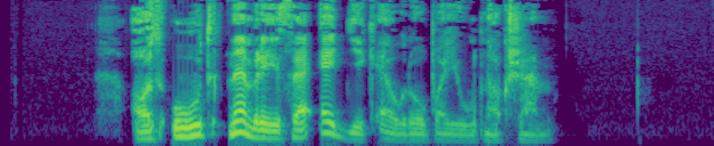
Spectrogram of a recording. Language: Hungarian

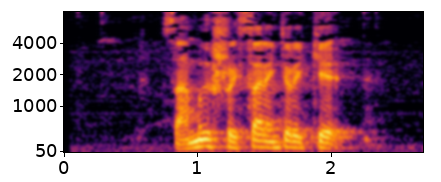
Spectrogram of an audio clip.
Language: Matsés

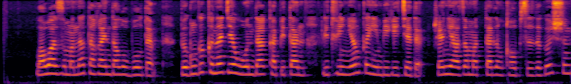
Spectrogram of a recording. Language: Kazakh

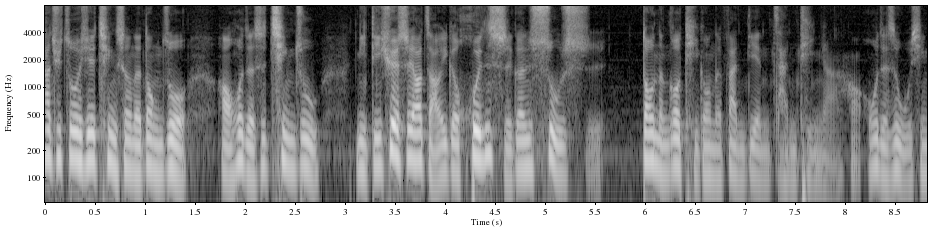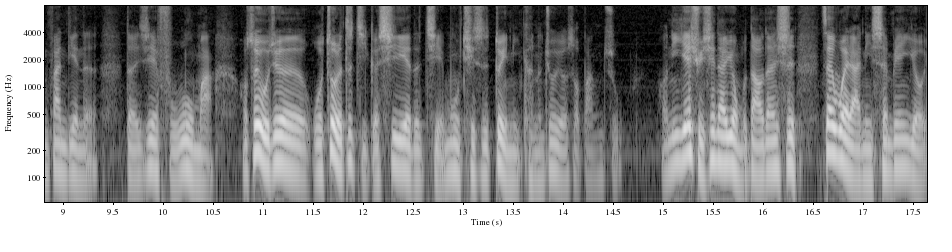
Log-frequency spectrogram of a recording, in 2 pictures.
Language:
Chinese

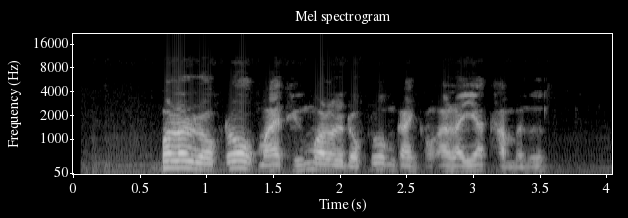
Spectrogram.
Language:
Thai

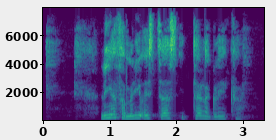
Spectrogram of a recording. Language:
Esperanto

